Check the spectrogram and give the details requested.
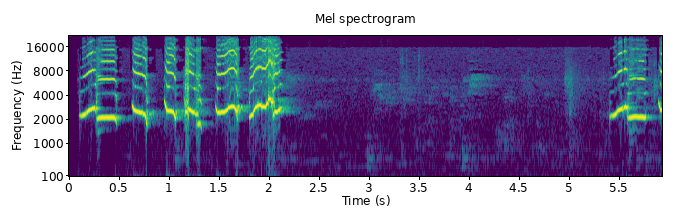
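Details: Oriental magpie-robin song played to provoke other birds into answering: a burst of loud, clear whistled notes with sharp rising and falling slurs over two seconds, then a quiet gap with faint background, then the whistling resumes.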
